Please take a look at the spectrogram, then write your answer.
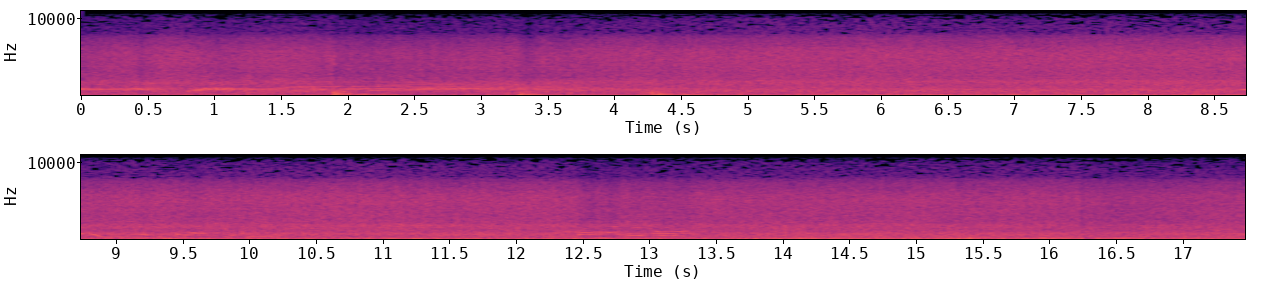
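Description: Steady rushing, splashing water fills the whole stretch on the Splash Mountain flume ride at Disney World, loud and continuous, with faint voices occasionally under it.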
